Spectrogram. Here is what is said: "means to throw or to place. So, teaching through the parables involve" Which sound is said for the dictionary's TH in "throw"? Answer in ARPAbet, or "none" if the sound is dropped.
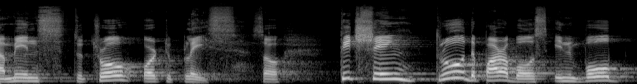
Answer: T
